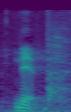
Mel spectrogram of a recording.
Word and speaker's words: xib: xcode it became xib but you pronounce xib nip so for historical reasons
